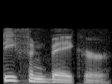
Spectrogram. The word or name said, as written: Diefenbaker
